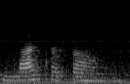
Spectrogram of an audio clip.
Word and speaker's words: microphone: That's the long I. That's an open syllable. The vowel is long. Crow, crow, open syllable. The vowel is long. Phone. Phone. Silent E makes the O say the long sound.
